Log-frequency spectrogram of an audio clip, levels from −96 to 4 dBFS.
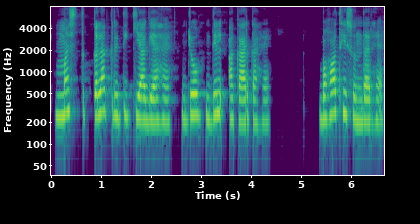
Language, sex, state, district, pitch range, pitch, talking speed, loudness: Hindi, female, Chhattisgarh, Balrampur, 210-255 Hz, 230 Hz, 135 wpm, -17 LUFS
